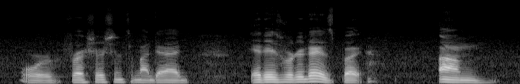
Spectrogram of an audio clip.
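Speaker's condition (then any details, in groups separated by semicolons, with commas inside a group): Cerebral palsy; sometimes stops talking due to spasm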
